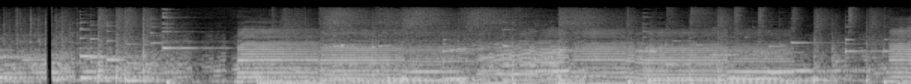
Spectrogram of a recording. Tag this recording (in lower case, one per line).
music
saxophone
jazz
drum
accordion
musical instrument
brass instrument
